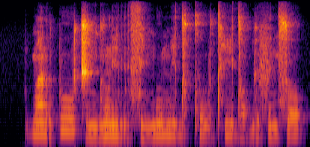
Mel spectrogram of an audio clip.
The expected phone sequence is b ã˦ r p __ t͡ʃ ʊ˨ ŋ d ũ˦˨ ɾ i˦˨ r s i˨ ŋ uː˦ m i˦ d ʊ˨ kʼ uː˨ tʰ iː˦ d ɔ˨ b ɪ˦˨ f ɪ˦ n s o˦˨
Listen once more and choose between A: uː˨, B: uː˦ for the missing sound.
B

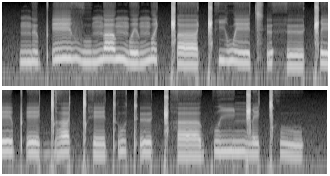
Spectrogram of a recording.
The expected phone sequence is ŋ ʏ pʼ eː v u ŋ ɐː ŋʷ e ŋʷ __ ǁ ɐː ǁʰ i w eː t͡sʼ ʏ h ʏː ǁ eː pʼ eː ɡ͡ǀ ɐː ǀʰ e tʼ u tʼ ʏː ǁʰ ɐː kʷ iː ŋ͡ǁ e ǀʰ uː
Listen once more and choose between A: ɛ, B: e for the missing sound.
B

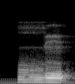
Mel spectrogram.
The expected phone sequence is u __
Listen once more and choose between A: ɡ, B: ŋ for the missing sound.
B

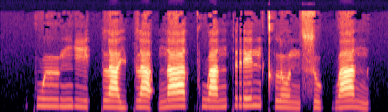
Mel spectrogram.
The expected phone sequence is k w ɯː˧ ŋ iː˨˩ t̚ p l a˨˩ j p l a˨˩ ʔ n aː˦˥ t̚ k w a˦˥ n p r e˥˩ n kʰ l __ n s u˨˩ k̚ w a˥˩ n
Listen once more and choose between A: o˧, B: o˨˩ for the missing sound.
B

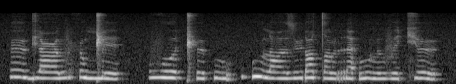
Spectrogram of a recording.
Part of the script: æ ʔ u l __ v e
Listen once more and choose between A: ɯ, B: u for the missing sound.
A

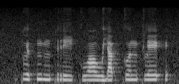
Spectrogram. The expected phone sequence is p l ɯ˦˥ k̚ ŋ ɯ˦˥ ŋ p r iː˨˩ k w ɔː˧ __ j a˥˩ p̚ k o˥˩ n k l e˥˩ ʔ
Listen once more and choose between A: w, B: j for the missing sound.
A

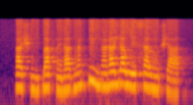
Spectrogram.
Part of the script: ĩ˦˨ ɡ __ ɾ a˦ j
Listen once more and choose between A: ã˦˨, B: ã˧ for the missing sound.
B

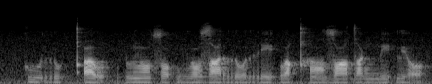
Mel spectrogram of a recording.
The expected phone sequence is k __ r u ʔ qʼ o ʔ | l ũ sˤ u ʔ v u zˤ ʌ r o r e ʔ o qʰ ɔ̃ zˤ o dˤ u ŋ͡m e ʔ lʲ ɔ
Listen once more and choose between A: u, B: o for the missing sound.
A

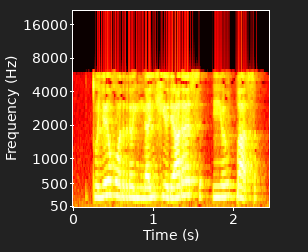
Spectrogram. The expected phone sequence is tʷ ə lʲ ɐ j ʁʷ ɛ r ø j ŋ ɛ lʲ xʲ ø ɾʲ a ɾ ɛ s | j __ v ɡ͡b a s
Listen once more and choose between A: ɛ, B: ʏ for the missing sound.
B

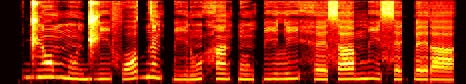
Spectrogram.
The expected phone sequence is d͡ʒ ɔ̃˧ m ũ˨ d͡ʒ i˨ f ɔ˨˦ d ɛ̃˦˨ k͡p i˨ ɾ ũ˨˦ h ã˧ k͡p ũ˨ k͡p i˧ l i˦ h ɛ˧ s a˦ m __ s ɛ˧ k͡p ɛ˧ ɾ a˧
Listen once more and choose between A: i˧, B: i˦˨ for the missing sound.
B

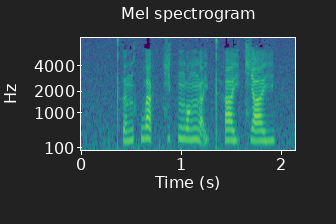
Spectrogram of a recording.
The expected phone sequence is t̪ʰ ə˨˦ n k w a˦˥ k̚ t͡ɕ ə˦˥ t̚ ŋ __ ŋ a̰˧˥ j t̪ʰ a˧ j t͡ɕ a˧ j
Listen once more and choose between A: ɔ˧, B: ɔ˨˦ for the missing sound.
B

